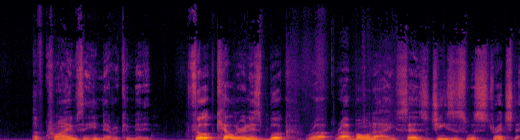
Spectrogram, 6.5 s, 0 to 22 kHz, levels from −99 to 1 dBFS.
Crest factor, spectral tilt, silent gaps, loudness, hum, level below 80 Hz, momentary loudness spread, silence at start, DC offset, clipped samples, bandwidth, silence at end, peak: 20 dB; -5.5 dB/octave; none; -35 LUFS; none; -68 dBFS; 18 LU; 0.4 s; under 0.1%; under 0.1%; over 20 kHz; 0 s; -14 dBFS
